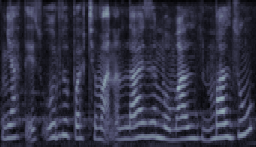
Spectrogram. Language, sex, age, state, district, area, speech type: Kashmiri, female, 30-45, Jammu and Kashmir, Bandipora, rural, spontaneous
